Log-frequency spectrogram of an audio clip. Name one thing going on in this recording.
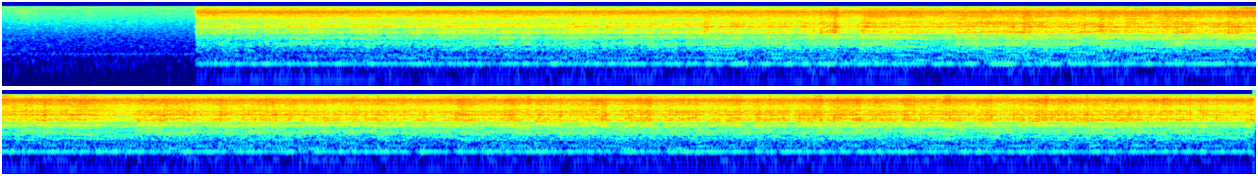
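A rotary tool whirs steadily at high speed.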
